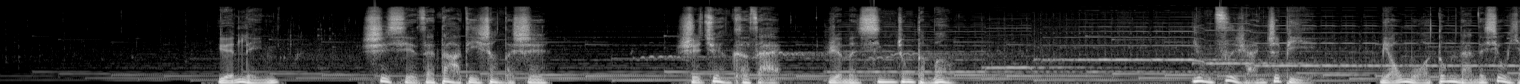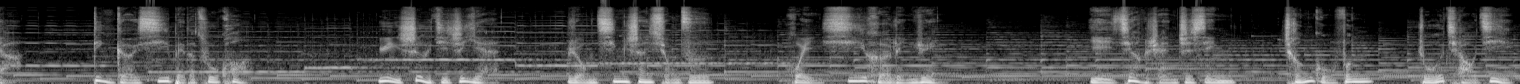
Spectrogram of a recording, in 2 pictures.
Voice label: 男国 专题 企业 温情; 华天园林

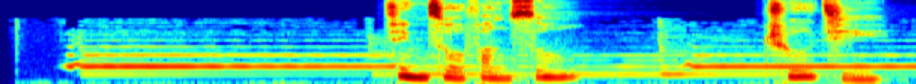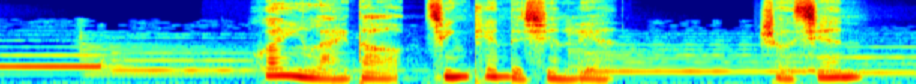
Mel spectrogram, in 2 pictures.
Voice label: 多媒体 培训课件 冥想 静坐脑放松; 女

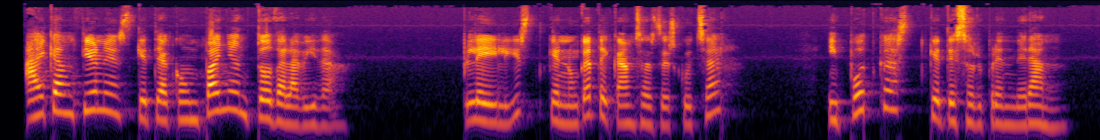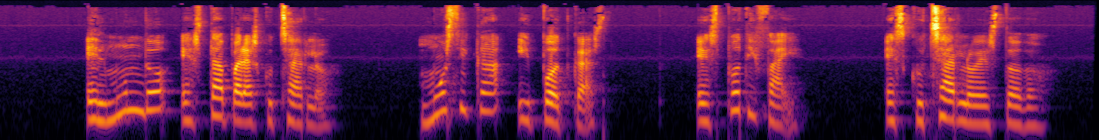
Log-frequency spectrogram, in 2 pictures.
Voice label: 西班牙语女 外语 小语种

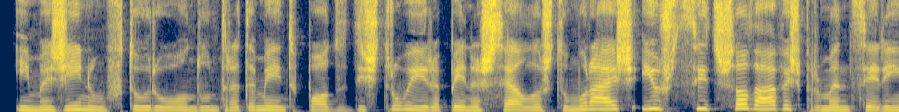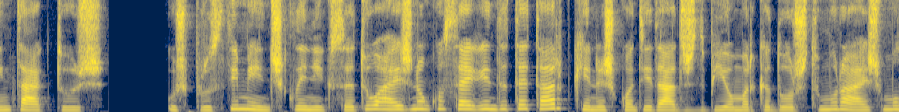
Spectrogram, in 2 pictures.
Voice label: 葡萄牙语女 外语

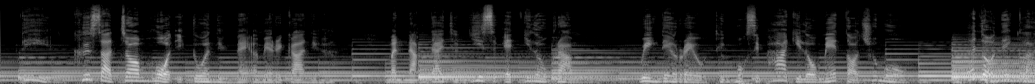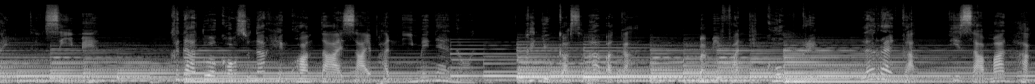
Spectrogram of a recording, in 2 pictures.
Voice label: 泰语男 外语 小语种

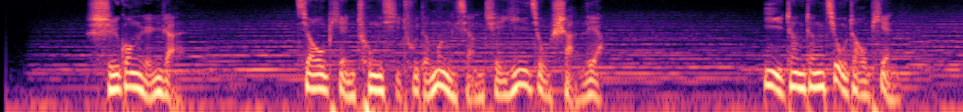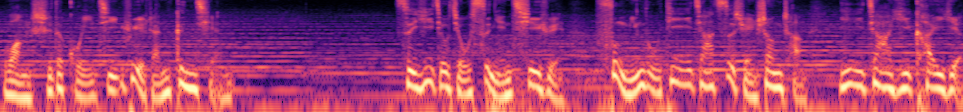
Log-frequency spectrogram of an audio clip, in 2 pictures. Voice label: 男国 专题 企业 磁性; 壹加壹25周年文案

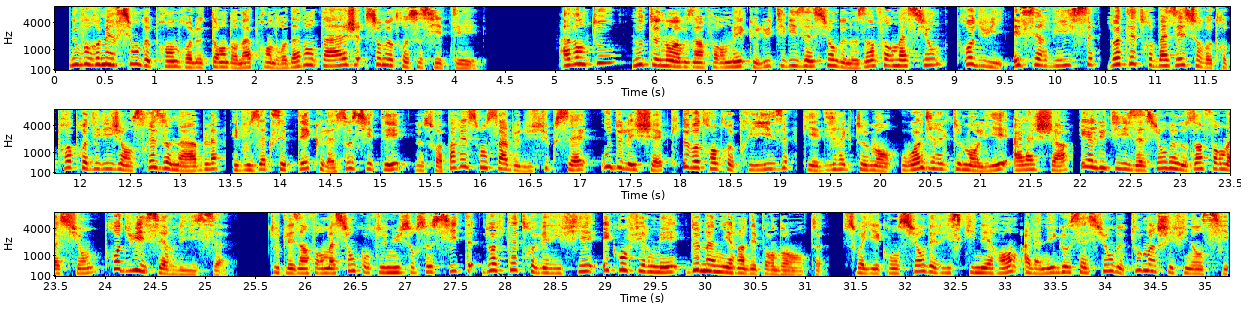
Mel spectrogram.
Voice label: 法语女, 外语, 小语种

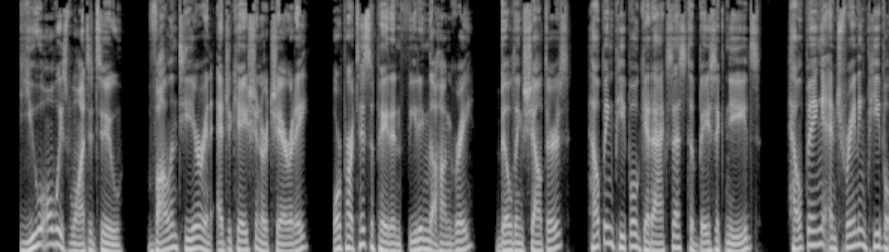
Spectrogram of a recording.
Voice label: 外籍男英 外语 美式英语 样音

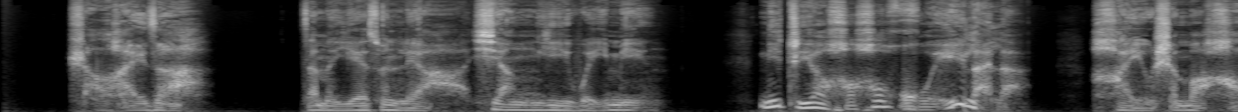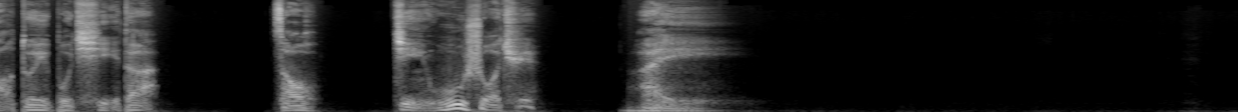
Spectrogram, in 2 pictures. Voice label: 动画, 老人, 老人模仿

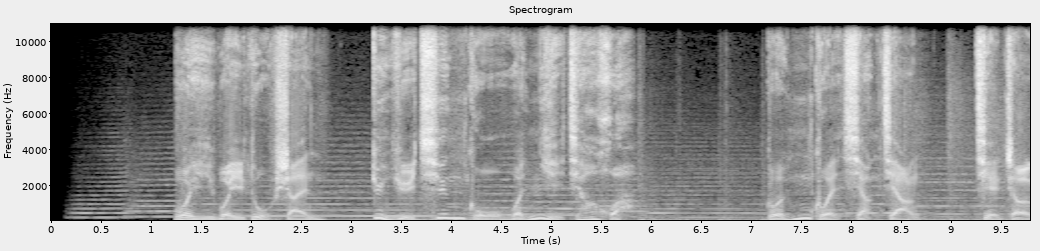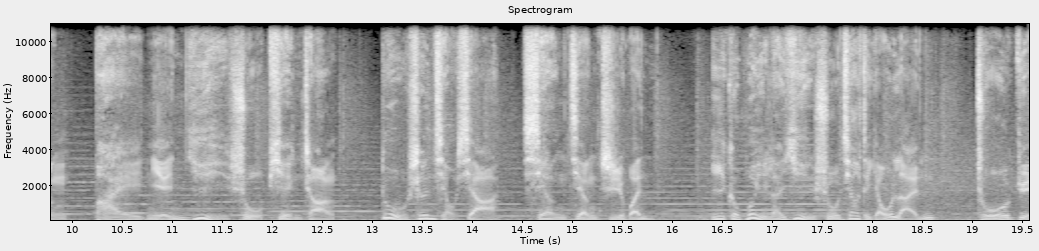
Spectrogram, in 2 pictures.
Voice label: 专题 企业 艺术培训 大气, 男国

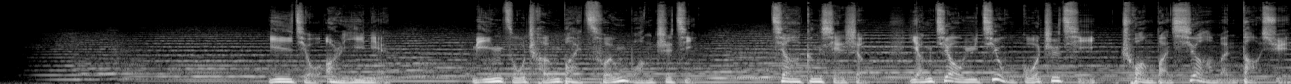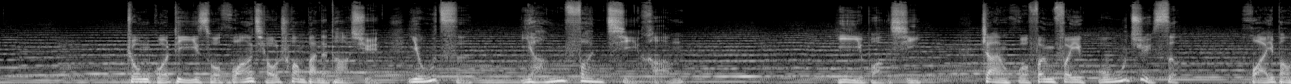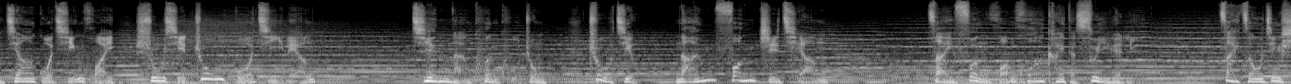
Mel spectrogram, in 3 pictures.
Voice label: 男国 专题 学校 浑厚; 厦门大学

